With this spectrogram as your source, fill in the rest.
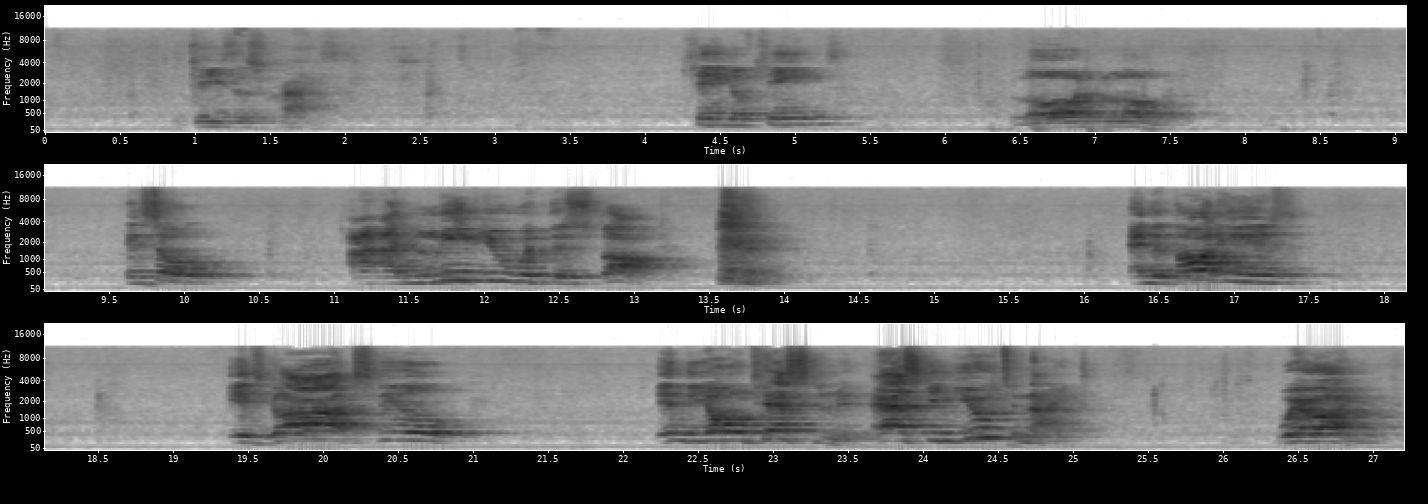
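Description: A man speaks with animation in short phrases and pauses, heard through a microphone in an echoing hall.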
